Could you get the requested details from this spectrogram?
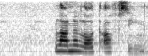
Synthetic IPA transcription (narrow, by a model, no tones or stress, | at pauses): plɐnəlɑːtʰɐfsin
